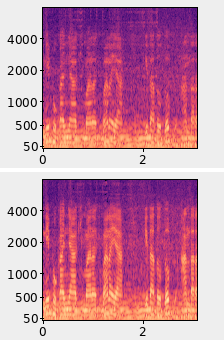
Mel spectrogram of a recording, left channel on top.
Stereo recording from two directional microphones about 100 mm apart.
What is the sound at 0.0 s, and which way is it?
Speech, centre (ahead or behind).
